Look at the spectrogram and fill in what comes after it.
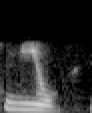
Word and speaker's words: Niu: Bueno, nosotros lo pronunciamos NIU. – NIU. Ah, que jugáis con el juego de palabras y lo hacemos como nuevo, ¿no? En inglés, pero se escribe sí. – con I. – Sí, exactamente. Ahora, el eslogan es no es nuevo, no es de ocasión, es new. – Es new. – Con I latina.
